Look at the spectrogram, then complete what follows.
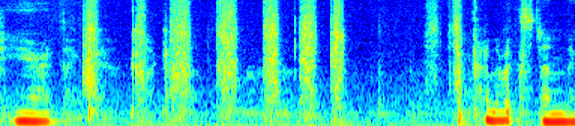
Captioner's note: scratching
